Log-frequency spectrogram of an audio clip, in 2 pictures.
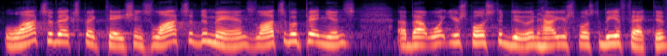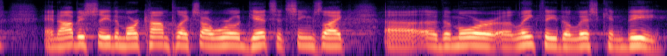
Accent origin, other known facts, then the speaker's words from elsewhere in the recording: Albuquerque, New Mexico, United States; now in Colorado, United States; told people I was from New Mexico, they thought I lived in a foreign country, but it is a state just below Colorado where I live now.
